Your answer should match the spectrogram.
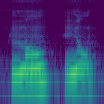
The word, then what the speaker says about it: mon nom: It's funny because in French, O and N and O and M are pronounced exactly the same way. Mon nom.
